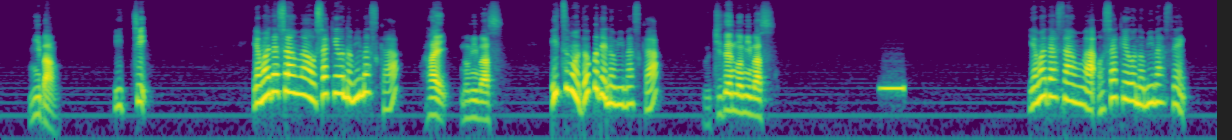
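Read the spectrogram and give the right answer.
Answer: ×(山田さんはうちでお酒を飲みます)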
